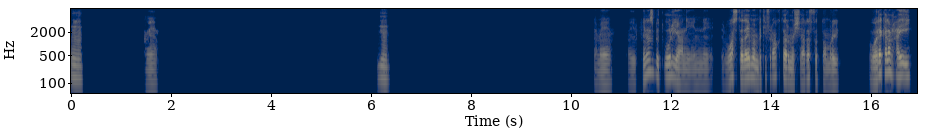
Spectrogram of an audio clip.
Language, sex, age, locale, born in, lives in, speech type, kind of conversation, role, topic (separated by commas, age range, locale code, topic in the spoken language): Arabic, male, 25-29, ar-EG, Egypt, Egypt, read, expert-assistant, asker, المعلومات اللي بنسمعها عن التمريض دايمًا صح؟ ونعرف منين الصح من الغلط؟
